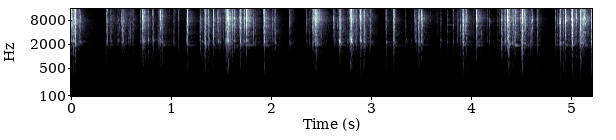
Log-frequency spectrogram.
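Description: Fingertips twist the layers of a hand-sized black plastic Pyraminx, a pyramid twisty puzzle with coloured stickers and a hollow mechanism. The result is a quick run of bright, dry plastic clicks and shuffling rattles with almost no low end, coming in uneven bursts separated by short pauses.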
